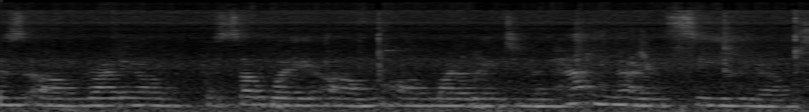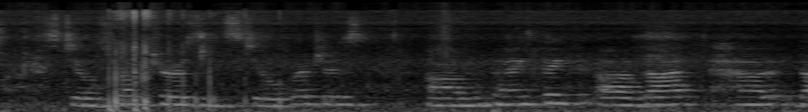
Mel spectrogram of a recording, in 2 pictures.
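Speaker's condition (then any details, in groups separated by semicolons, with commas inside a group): No condition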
